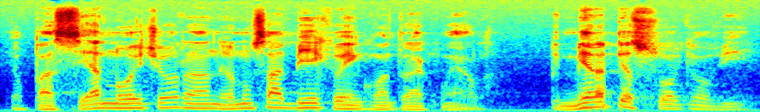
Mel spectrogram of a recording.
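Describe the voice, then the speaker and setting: A man preaching a sermon as pastor, telling his testimony with fervent storytelling that swings from soft to loud. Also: medium pitch, rapid-fire, creaky. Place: church hall. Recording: reverberant church hall.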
